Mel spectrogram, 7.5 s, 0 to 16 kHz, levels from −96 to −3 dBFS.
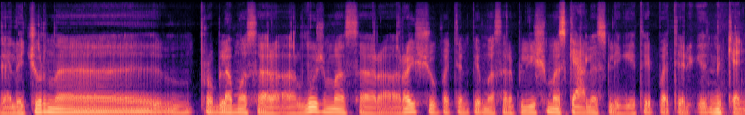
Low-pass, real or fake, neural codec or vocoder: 14.4 kHz; real; none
